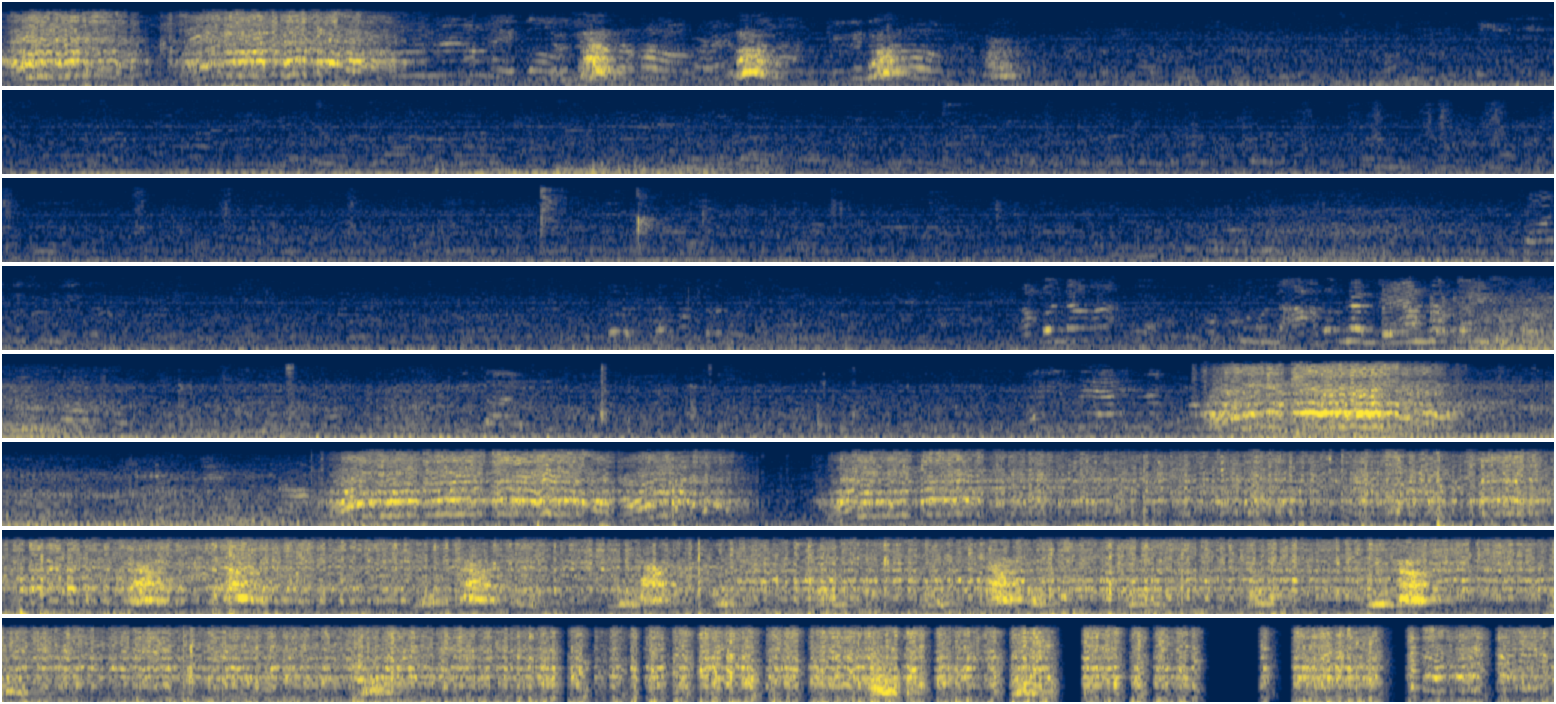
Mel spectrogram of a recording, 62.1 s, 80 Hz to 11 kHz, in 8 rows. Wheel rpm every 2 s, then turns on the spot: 70, 20, 0, 0, 0, 0, 0, 0, 0, 0, 0, 0, 0, 0, 0, 0, 0, 0, 40, 40, 80, 70, 160, 160, 160, 190, 200, 200, 200, 200, 130.
38-40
